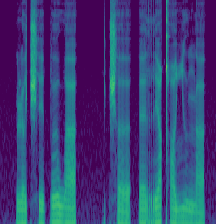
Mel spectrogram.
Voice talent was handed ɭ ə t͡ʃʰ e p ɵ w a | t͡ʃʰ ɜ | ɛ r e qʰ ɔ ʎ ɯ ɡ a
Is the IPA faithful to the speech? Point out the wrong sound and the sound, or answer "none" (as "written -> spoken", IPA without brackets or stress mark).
ɡ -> ŋ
